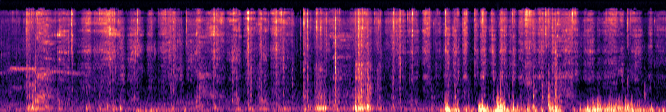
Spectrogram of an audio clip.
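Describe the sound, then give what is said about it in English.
A wooden hoe handle being shaped by hand: repeated rough rasping and scraping strokes, fairly loud, growing busier and more forceful toward the end, with no talking. “Let me get back to making some hoe handles.”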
